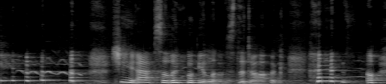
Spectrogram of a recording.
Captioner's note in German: lacht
